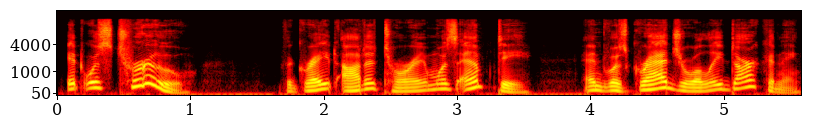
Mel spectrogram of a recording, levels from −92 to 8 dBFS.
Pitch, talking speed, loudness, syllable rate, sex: 155 Hz, 120 wpm, -19 LUFS, 4.5 syllables/s, male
